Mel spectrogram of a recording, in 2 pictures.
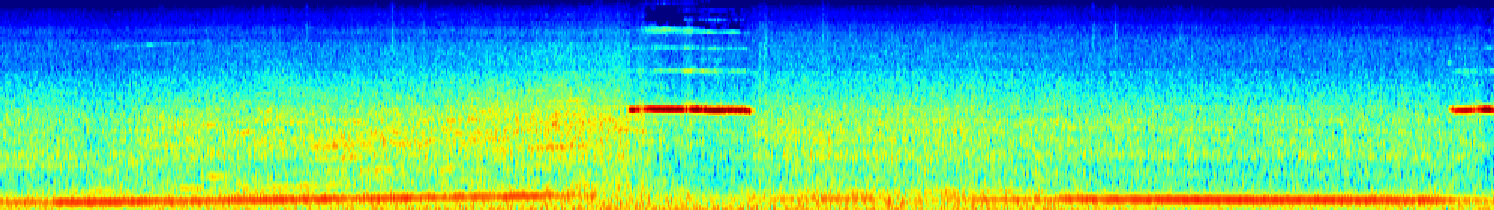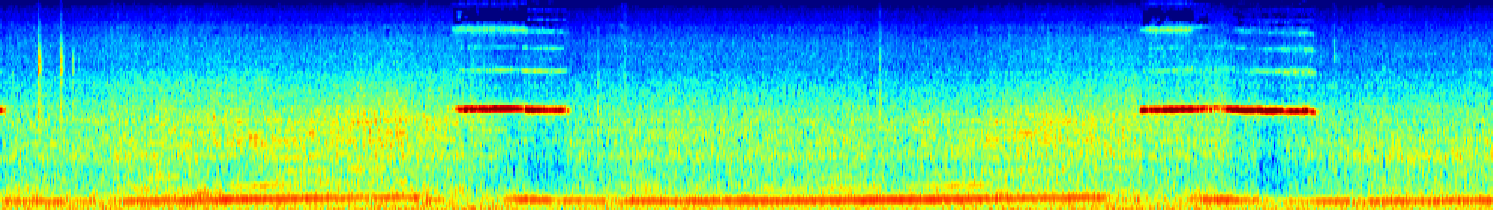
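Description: Car engine heard onboard during a fast track lap, running hard over road and wind noise. Its pitch climbs and drops several times as the car speeds up and slows through the corners. A brief high-pitched tone comes in four times.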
